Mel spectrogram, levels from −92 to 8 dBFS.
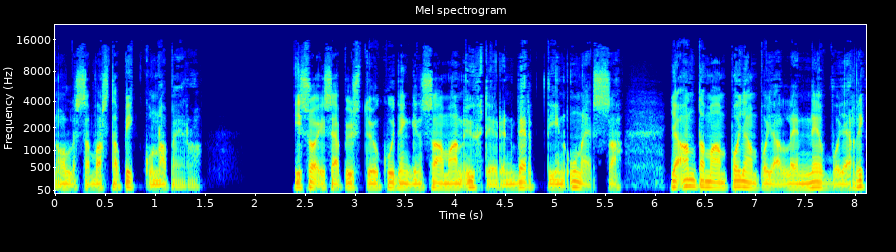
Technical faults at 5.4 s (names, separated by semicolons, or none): Bluetooth dropout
